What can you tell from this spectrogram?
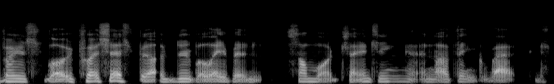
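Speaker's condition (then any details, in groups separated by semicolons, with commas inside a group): Cerebral palsy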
